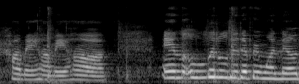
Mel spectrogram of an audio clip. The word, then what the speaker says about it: Kamehameha: I should say um I've seen people mispronounce saying um Goku's attack entitled Kamehameha um I'll show the clip right here I can ball Mythic in fortnite 10 times stronger so we all know the kamiyamama I'm gonna leave that one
